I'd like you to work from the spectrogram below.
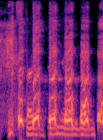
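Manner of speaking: high, loud words through real laughter; laughing. Real, not acted. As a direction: crack up while trying to talk. Cracking up at his own banter.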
